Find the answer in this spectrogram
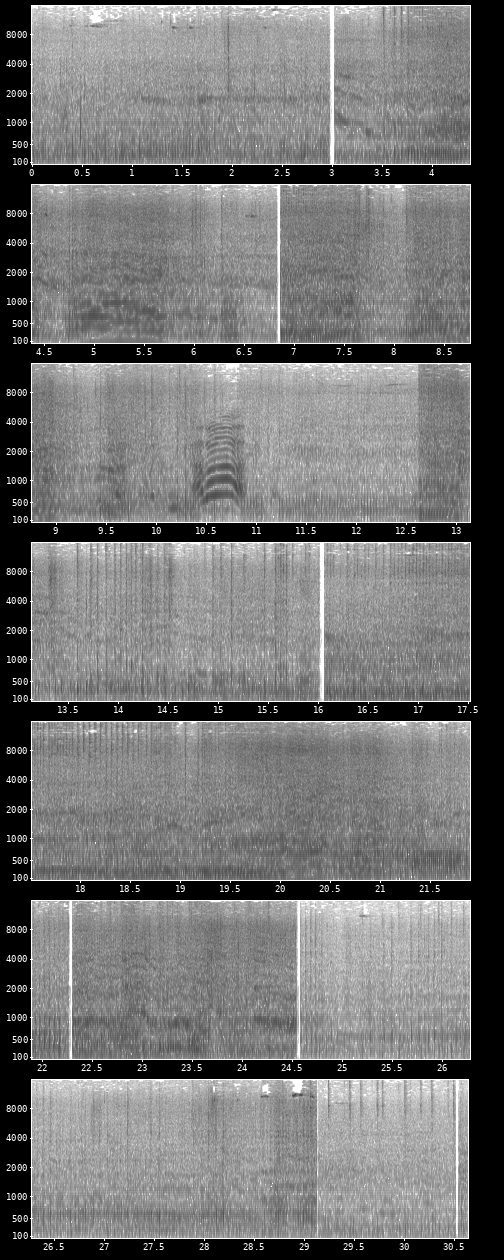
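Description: Trials motorcycle engines revving in repeated short bursts, pitch rising and falling sharply as the bikes are driven up a steep dirt and rock section. A quick high rise comes around ten seconds in.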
